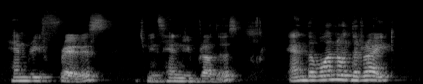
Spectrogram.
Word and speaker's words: Frères: The one to the western edge on the moon is called what I would pronounce as Henry Frères.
